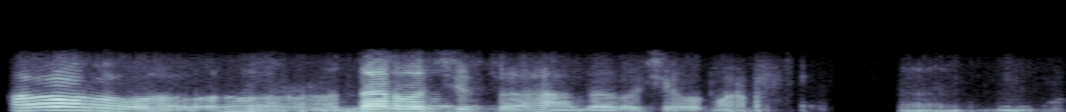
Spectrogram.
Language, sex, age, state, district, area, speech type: Marathi, male, 60+, Maharashtra, Pune, urban, conversation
